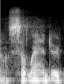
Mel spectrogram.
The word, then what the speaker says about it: Salander: If you think of the movie Girl with a Dragon Tattoo, her last name is Lisbeth Salander. – Oh. – And they have the emphasis on the and, you know, Salander, Tellander. So it would be accurate, but my whole life, you know, my dad and his dad, they all said Tellander.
